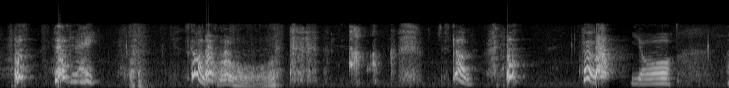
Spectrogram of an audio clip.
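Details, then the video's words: Pet dog that cannot bark properly and runs through its whole range of barks before settling: varied yelps, a long wavering howl-like whine, and a yodelling rising call near the end, between a person's encouraging words. "Skäll som en hund!"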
